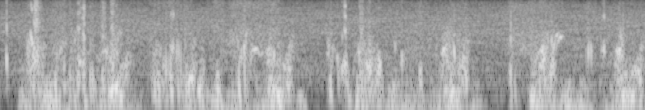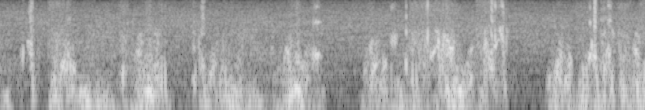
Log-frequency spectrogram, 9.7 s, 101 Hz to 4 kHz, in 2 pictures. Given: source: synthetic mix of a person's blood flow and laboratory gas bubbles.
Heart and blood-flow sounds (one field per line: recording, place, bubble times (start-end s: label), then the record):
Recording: Doppler ultrasound of blood flow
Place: precordium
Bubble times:
0.01-0.09 s: bubbles
0.19-0.36 s: bubbles
0.38-0.93 s: bubbles
1.10-1.46 s: bubbles
1.59-2.09 s: bubbles
2.43-2.88 s: bubbles
2.94-3.06 s: bubbles
3.12-3.20 s: bubbles
3.30-3.52 s: bubbles
3.80-4.23 s: bubbles
4.38-4.48 s: bubbles
4.50-4.56 s: bubbles
4.58-4.73 s: bubbles
4.98-5.14 s: bubbles
5.19-5.41 s: bubbles
5.72-5.80 s: bubbles
5.96-6.12 s: bubbles
6.27-6.40 s: bubbles
6.49-6.67 s: bubbles
7.00-7.12 s: bubbles
7.16-7.26 s: bubbles
7.60-7.66 s: bubbles
7.75-8.32 s: bubbles
8.41-8.67 s: bubbles
9.15-9.68 s: bubbles
From the record:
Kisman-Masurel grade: 242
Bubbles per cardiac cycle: several, 3 to 8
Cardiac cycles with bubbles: 100%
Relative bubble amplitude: moderate (0.250 to 0.450)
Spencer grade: 3 (all of the cardiac periods contain showers or single bubble signals, but not dominating or overriding the cardiac motion signals)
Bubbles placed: anywhere in the cardiac cycle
